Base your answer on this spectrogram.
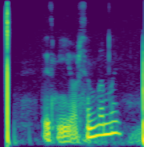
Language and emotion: Russian, neutral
